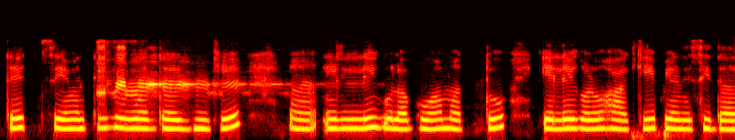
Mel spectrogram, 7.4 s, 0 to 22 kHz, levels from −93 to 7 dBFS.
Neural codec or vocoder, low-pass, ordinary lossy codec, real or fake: codec, 16 kHz, 8 kbps, FunCodec, trained on Chinese and English, 25 frames a second; none; none; fake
